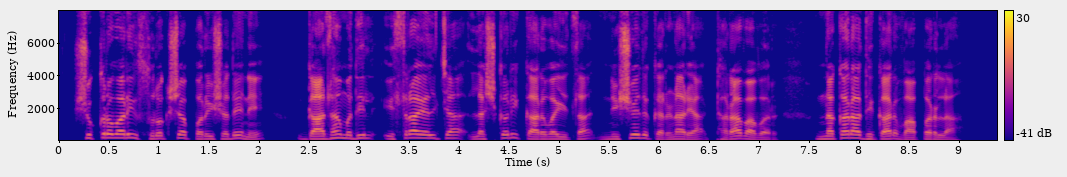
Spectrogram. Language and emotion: Marathi, neutral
